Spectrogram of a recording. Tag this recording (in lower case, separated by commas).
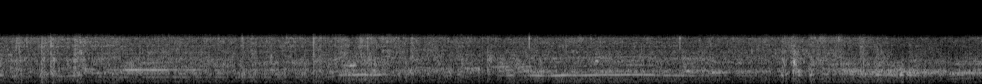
motorboat, water vehicle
